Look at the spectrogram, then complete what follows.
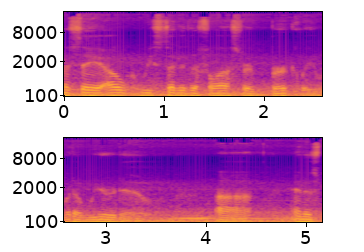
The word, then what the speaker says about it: Berkeley: So it's pronounced Berkeley.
